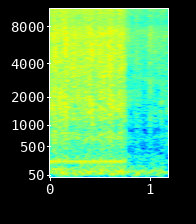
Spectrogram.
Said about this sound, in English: So the rain is not stopping anytime soon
